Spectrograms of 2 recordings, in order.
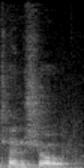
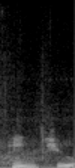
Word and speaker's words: Tenchu: Tenchu, man. Why are you saying Tencho?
